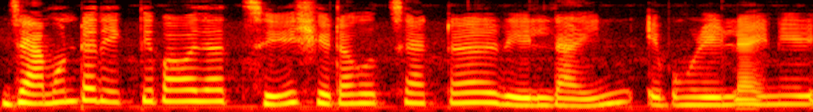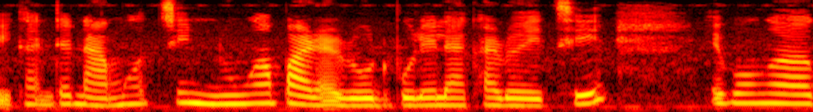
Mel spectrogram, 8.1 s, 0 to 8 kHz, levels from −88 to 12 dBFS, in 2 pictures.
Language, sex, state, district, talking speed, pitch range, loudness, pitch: Bengali, female, Odisha, Malkangiri, 170 wpm, 195-255 Hz, -19 LUFS, 235 Hz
